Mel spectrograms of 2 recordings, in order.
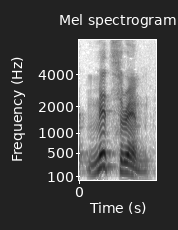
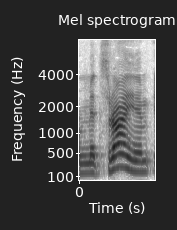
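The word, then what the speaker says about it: Mitzrayim (מצרים): But if not, if you didn't know the Mikra Sofrim, you might pronounce it Shamim or Mitzrim, right? So the fact that we know to pronounce it Shamayim or Mitzrayim is because Mikra Sofrim.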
